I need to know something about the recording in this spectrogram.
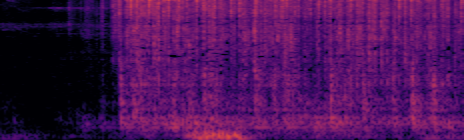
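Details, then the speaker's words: Motorcycle front sprocket and chain while wheel turns: rapid dry clicking and rattle, worse uphill and at high speed, caused by unevenly worn sprocket and chain; fix is flipping the front sprocket. "gear depannya atau di bagian rantainya itu bunyi keletek-kek ketika berjalan dan ketika ditanjakan ataupun dibaah berkecepatan tinggi itu bunyinya semakin terasa ya guys"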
